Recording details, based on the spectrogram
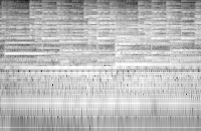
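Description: Traditional Russian church bells ring in the Pokrovsky Cathedral bell tower in central Moscow, a loud, dense wash of overlapping clanging tones that sustains without a break.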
